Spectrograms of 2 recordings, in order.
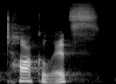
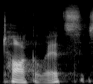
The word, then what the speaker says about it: Tacolets: I recently got my hand on the Tacolets. Yes, Tacolets, spelled like chocolate, but Tacolet.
